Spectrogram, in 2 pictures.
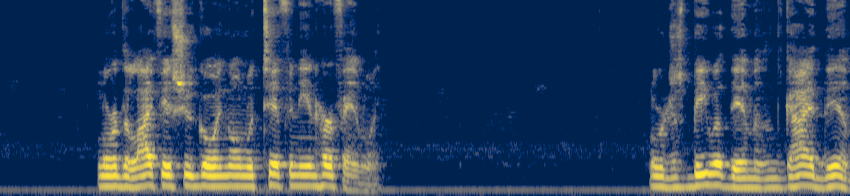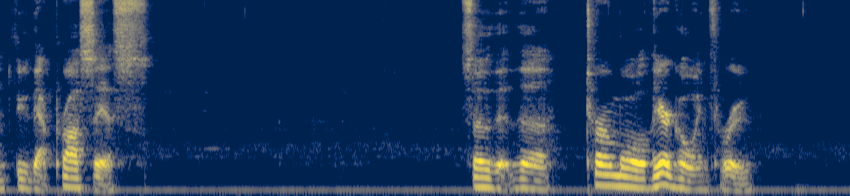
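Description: A middle-aged man speaks calmly and slowly, close to the microphone, in short bursts with pauses.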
